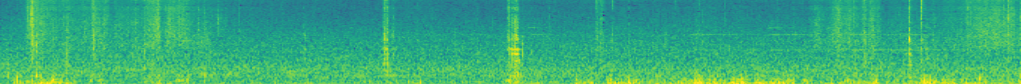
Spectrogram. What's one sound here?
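Pruning shears snip through thin branches.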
